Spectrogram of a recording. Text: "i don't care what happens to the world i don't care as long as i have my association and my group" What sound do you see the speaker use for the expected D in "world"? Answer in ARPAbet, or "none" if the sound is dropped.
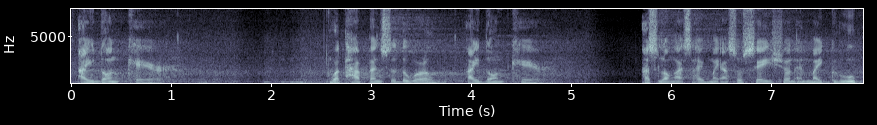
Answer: D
